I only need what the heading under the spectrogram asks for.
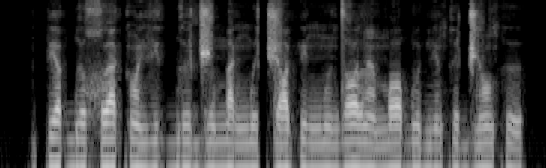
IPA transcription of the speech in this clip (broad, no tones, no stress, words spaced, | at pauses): pʲɒɡ͡bɯ χʷakɔ̃vʲu ɡ͡bɯd͡ʒɯma ŋ͡mɯt͡ʃɒ pʲɔ̃ŋ͡mũdɔlã mɔɓubʲɔ̃kʏ d͡ʒɔ̃kɯ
